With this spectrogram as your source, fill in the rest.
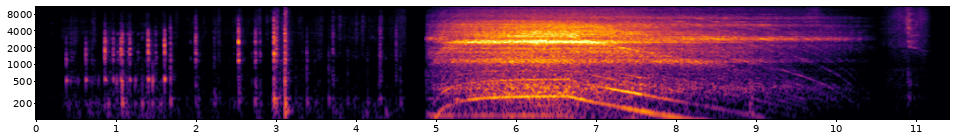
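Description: A repaired Oster blender is reassembled with clicks and rattles, then its motor starts with a loud whine that rises and slowly winds down before a brief final burst.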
